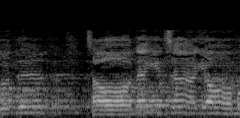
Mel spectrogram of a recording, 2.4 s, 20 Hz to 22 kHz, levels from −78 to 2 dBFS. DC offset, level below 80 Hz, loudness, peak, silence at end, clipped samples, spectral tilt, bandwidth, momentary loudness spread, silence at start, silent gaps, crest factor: under 0.1%; -68 dBFS; -30 LUFS; -14 dBFS; 0 s; under 0.1%; -3 dB/octave; 8 kHz; 11 LU; 0 s; none; 16 dB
